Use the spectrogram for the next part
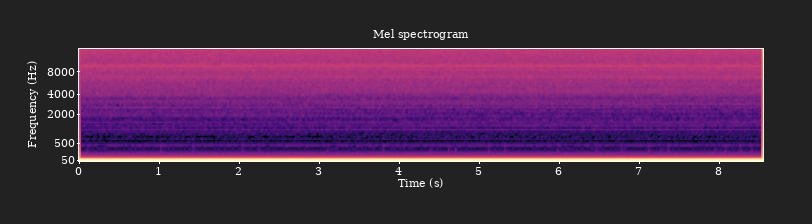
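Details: Home hearing self-test covering tones from 50 Hz to 8000 Hz: a steady, very low pure hum without change from the low-frequency end of the test.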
